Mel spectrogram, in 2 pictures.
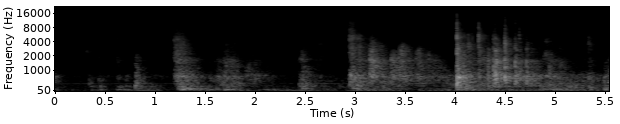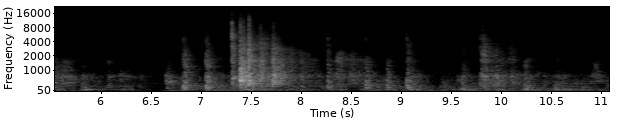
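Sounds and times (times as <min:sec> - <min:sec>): foosball ball knocks and clacks: 0:00.4 - 0:11.0.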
